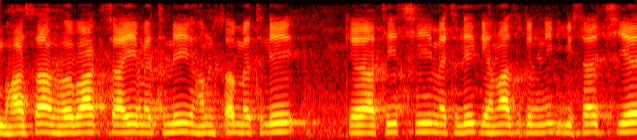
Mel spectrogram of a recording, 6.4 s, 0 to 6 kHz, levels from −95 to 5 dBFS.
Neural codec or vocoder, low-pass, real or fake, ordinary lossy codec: codec, 16 kHz, 4 kbps, FunCodec, trained on Chinese and English, 50 frames a second; 5.4 kHz; fake; none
